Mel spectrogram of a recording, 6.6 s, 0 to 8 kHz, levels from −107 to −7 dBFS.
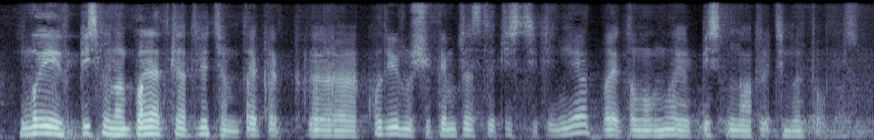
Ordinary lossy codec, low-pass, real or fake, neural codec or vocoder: none; 7.2 kHz; fake; codec, 16 kHz in and 24 kHz out, 0.6 kbps, FireRedTTS-2 codec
